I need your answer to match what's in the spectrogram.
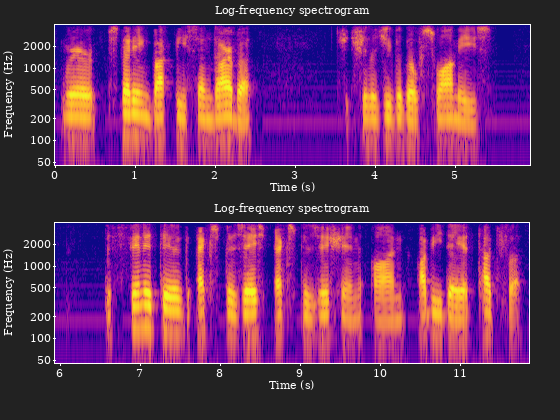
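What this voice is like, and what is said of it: Strained, fading voice. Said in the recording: “I think I'm losing my voice.”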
